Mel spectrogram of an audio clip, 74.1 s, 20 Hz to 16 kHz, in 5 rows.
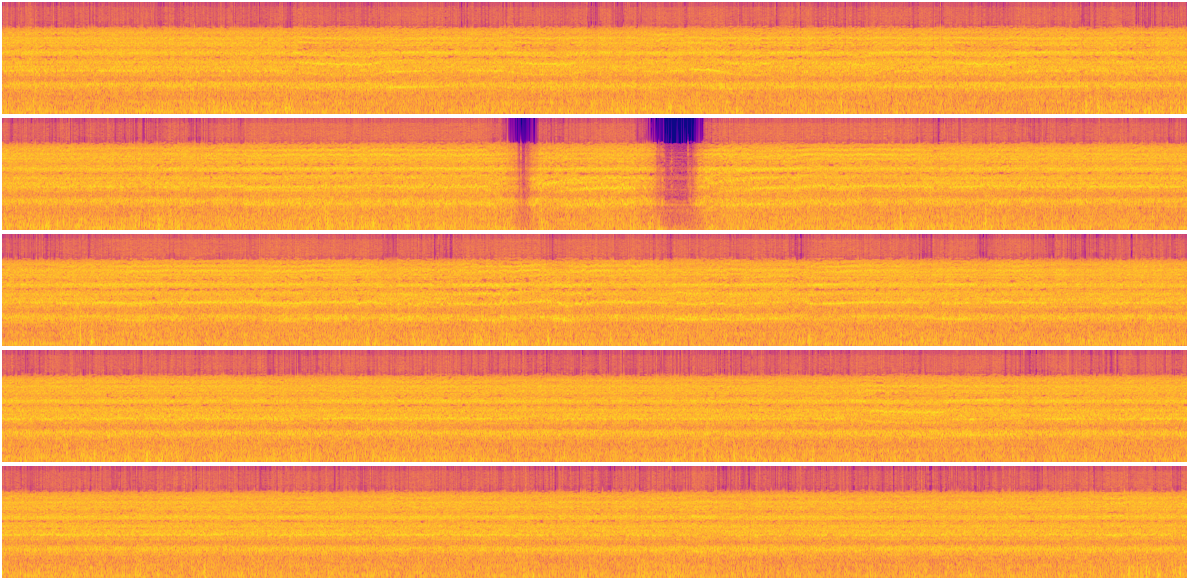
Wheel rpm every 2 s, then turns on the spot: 230, 230, 220, 220, 230, 220, 230, 230, 230, 210, 140, 120, 200, 230, 230, 230, 230, 220, 220, 230, 230, 230, 230, 230, 230, 230, 230, 230, 230, 230, 230, 230, 230, 230, 230, 230, 230.
20-24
